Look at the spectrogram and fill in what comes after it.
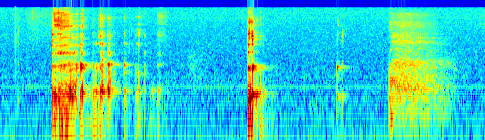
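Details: Burping after a double quarter pounder, large fries and a liter of soda, with a bloated belly: several loud, gurgling belches, a long drawn-out one at the end, in a quiet room.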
